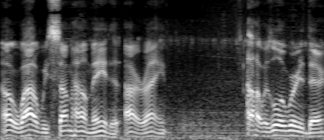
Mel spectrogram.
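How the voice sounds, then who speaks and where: A man talks in a fairly low voice. Noticeable background noise sits behind him. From Canada. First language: French. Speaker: video game streamer. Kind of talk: live gameplay stream chat. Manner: halting, many fillers.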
